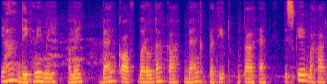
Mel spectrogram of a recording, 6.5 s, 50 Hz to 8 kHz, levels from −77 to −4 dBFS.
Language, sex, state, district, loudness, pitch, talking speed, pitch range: Hindi, male, Chhattisgarh, Raipur, -18 LUFS, 130 Hz, 135 wpm, 125-150 Hz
